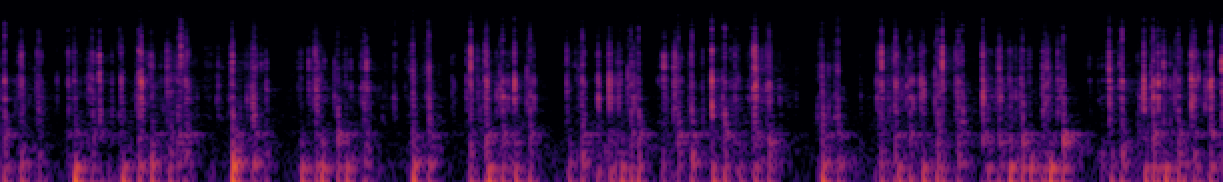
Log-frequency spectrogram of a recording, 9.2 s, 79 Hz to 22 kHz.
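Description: Fingertips type continuously on a HyperX Alloy Core RGB plastic membrane gaming keyboard with a foam mod, a hollow black plastic body and black plastic keycaps. The key presses come as rapid, muffled, deep thocks with very short decay and only a faint bright click on top, in bursts broken by brief pauses near 3 and 6 seconds.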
